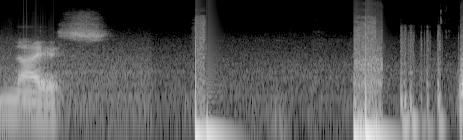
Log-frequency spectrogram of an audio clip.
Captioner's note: Glitch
